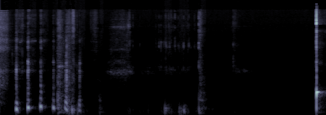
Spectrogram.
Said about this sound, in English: Ooh, cork pop. Man.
